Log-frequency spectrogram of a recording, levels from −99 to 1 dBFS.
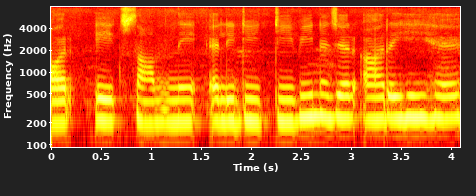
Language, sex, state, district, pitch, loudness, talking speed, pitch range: Hindi, female, Madhya Pradesh, Umaria, 215 Hz, -17 LUFS, 130 wpm, 205-230 Hz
